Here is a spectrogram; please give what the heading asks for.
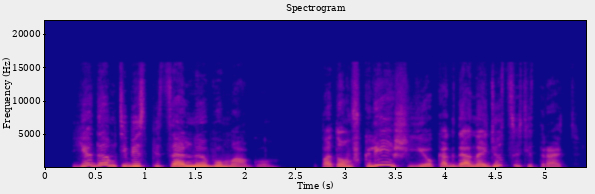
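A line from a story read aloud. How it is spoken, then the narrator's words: Plain. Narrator (Russian): сказала мисс Рейнджер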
